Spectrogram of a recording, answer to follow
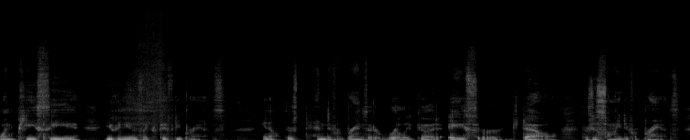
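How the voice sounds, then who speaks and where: Soft-spoken, relaxed delivery at a moderate pace. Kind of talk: soft-spoken ASMR unboxing review. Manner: soft-spoken, relaxed rambling.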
